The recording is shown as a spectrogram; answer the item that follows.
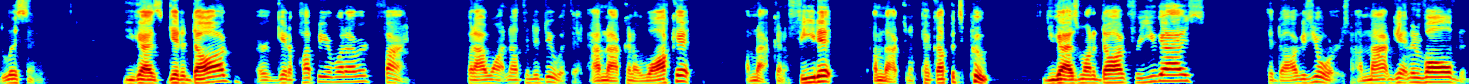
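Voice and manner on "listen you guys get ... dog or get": usual speaking voice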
